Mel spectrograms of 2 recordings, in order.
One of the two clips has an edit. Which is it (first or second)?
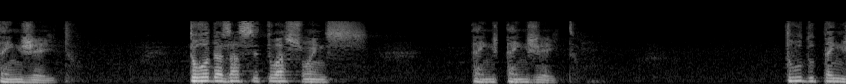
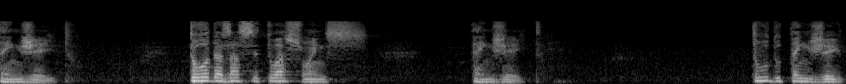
first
